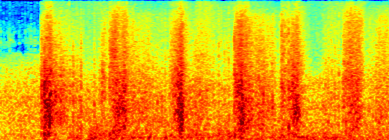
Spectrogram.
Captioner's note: snow crunching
